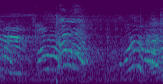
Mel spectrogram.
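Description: Young players' voices shouting and calling out on a football pitch during play: a call just at the start and another, high and drawn out, about a second in.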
